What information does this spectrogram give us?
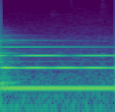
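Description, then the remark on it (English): A large bowl-shaped bell standing beside a plant, in a center on the fourth floor of a commercial building, is struck once, then rings on with a deep, steady hum and bright layered overtones that barely fade. It is fairly loud, with no voices. “And what's that thing on by the plant, that big bowl? It's a bell.”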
